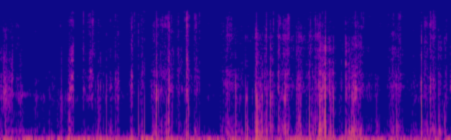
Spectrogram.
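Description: A small, solid, crumpled ball of aluminium foil is held in both hands and squeezed and scratched with the fingertips. It makes quiet, steady crinkling and scratching, with dense bursts of short, dry crackles and a few slightly louder snaps near the end.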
